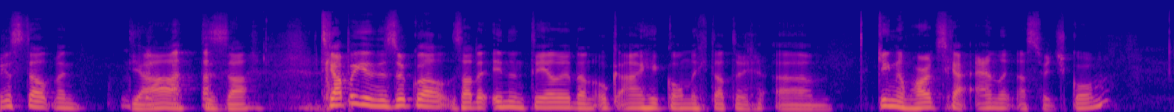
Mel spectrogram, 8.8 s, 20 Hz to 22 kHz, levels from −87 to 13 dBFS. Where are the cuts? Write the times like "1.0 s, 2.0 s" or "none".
6.4 s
